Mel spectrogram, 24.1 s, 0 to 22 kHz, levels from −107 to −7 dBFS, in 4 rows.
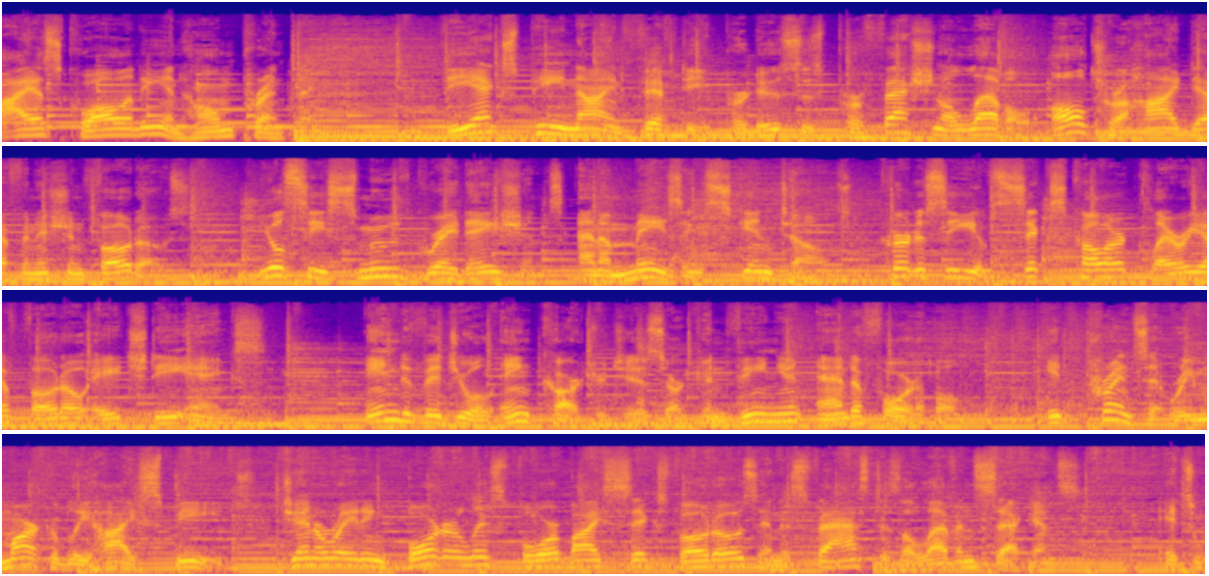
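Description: No technical faults can be heard anywhere in this audio.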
